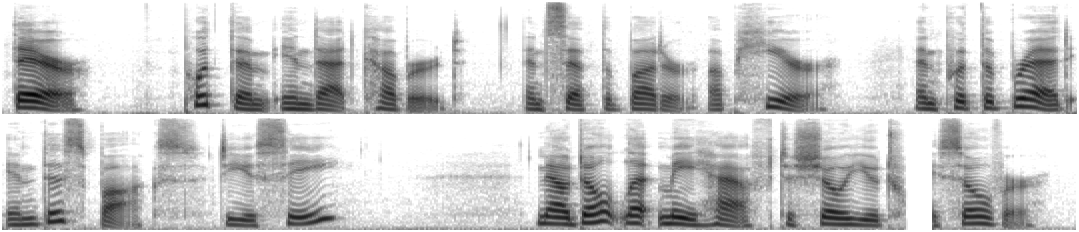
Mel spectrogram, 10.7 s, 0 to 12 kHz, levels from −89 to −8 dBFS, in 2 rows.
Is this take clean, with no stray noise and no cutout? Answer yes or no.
no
